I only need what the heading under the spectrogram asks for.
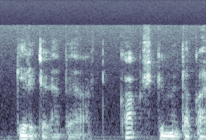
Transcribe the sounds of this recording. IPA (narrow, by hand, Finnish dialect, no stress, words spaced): kirkelæmpeæhæʔ ʔɑsti kɑkskymːentækɑheksɑh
